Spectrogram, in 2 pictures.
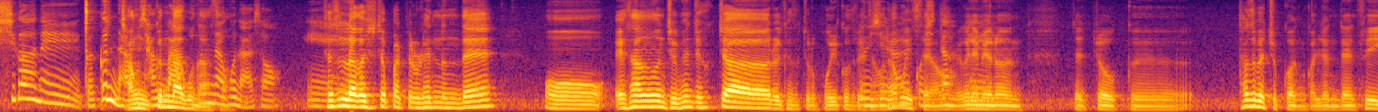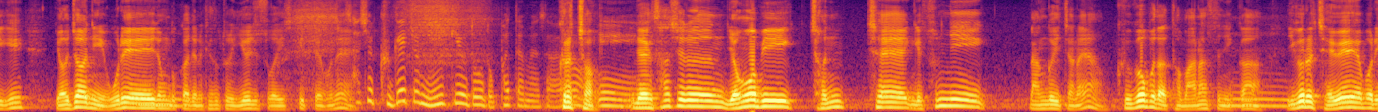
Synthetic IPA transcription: ɕʰiɡane̞ak͈ɯnaŋk͈ɯnːaɡona̰aɡonasʰʌ | jesʰes̬ʰɯɭːaɣaɕʰit͡ɕ͈ʌk̚p͈aɭpʰjoɾɯɭhe̞nːɯnde̞ | ʌe̞sʰaŋɯnt͡ɕiɡɯmçjʌnd͡ʑeɸɯk̚t͡ɕ͈aɾɯɭke̞sʰo̥k̚t͡ɕ͈ʰʌɾopoiɭk͈ʌsʰɯɾoesʰaŋɯɭhaɡois͈ʌjojʌɡɯɲamjʌnɯn | id͡ʑe̞t͡ɕ͈okɯ | tʰansʰobe̞t͡ɕʰuk͈ʌnkwaʎːʌndwe̞nsʰuiɡi | jʌd͡ʑʌɲioɾe̞d͡ʑʌŋdok͈ad͡ʑinɯnke̞sʰokt͡ɕ͈oɾoiʌd͡ʑiɭs͈uɡais͈ɯ̥k͈it͈e̞mune̞saɕʰiɭkɯɡet͡ɕomik͈iodonopʰat͈amjʌnsʰʌkɯɾʌt͡ɕʰoje̞sʰaɕʰiɾɯnjʌŋɦʌbit͡ɕʌn | t͡ɕʰe̞inɡe̞sʰuɲːiɡ̚ | naŋɡʌit̚t͡ɕ͈anajokɯɡʌbodatʌmanas͈ɯɲik͈aiɡʌɾɯɭt͡ɕe̞we̞ɦebʌɾi

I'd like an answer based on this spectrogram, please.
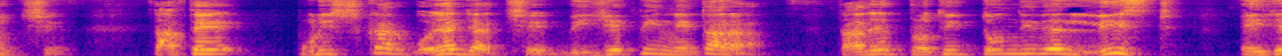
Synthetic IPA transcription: otːɕʰḛ | t̪at̪e | poɾiʃkaɾbod͡ʑʱad͡ʑatːɕʰebid͡ʑepinet̪aɾa̰ | t̪ad̪eɾpɾot̪id̪ːond̪ʱid̪eɾlisʈ | ejd͡ʑe

